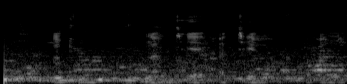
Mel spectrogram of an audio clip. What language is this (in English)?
Swahili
